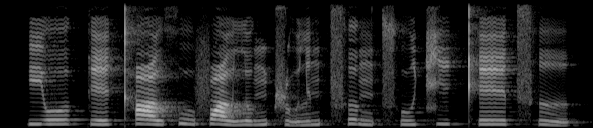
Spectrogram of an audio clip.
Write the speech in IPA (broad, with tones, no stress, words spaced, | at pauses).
jo˥ʊ̯ ke˧˥ɪ̯kʰɑ˥˧ʊ̯xu˥˧fɑ˥˩ʊ̯ lʊ˧˥ŋʈ͡ʂṵ˨˩li˦n t͡sʰɤ˥˩ŋt͡sʰu˧˥t͡ɕi˥ kʰe˥ɪ̯ t͡sʰɹ̩˥˩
